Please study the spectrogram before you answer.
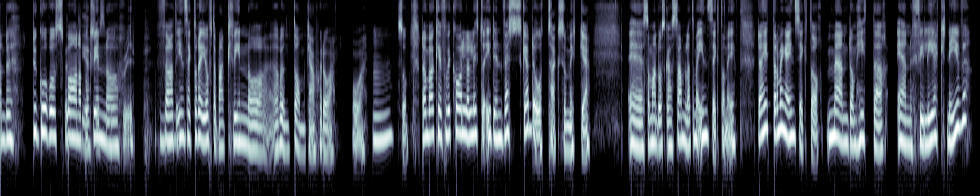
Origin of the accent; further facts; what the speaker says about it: Skåne, Sweden; det känns som att jag överger min bakgrund annars. Min skånska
